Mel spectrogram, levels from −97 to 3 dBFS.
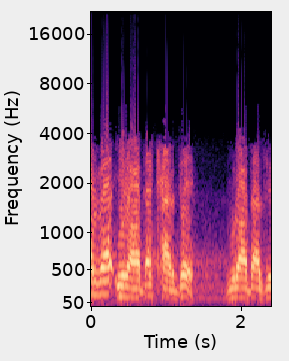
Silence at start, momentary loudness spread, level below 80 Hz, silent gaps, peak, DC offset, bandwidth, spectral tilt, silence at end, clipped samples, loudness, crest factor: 0 s; 7 LU; -48 dBFS; none; 0 dBFS; under 0.1%; 5.4 kHz; -8.5 dB/octave; 0 s; 0.4%; -10 LUFS; 10 dB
